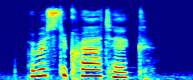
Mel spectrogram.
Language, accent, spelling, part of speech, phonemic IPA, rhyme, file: English, US, aristocratic, adjective, /ˌæɹɪstəˈkɹætɪk/, -ætɪk, En-us-aristocratic.ogg
- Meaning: 1. Of, pertaining to, or favouring, an aristocracy 2. Similar to the aristocracy; characteristic of, the aristocracy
